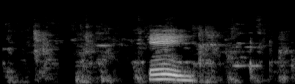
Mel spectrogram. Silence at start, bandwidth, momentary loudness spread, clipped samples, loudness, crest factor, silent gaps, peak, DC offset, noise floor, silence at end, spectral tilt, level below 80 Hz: 0.05 s; 10 kHz; 23 LU; under 0.1%; -20 LUFS; 22 dB; none; -6 dBFS; under 0.1%; -43 dBFS; 0.1 s; -5 dB/octave; -68 dBFS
